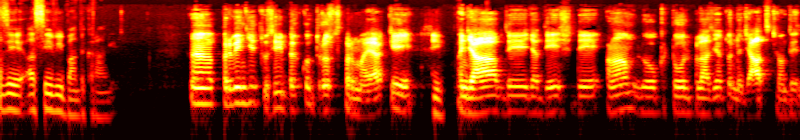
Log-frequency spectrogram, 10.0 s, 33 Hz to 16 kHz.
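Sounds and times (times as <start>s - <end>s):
man speaking over remote link: 0.0s - 1.3s, 2.4s - 10.0s.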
